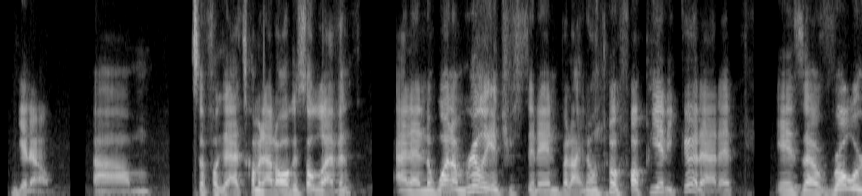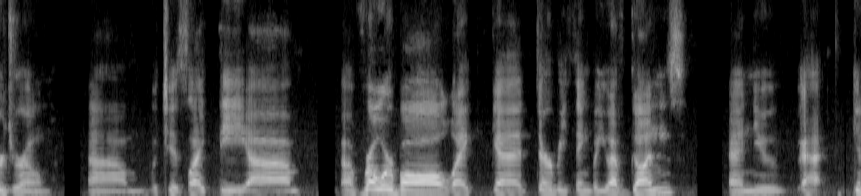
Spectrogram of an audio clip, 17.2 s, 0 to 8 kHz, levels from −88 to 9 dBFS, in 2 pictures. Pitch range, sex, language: 130-150 Hz, male, English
